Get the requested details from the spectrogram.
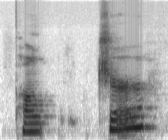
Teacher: naturally most native speakers will just not release that K sound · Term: unreleased stop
